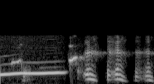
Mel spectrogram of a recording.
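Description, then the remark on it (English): A dog lets out a long, steady whine that breaks into several short, wavering whimpers and yelps, fairly loud, with no one talking. “Is that the dog still humping on stuff? I heard a noise.”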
